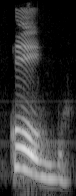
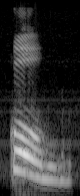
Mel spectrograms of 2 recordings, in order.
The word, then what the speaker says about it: comb: Comb. Look at the pronunciation of next word. Womb. See the similarity in spelling. Comb. Womb. Read. Dead. Almost same hai baga spelling. But pronunciation vega hai.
